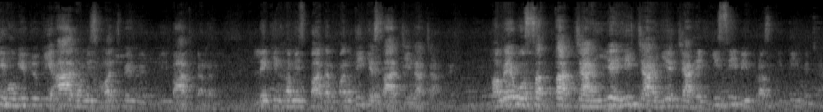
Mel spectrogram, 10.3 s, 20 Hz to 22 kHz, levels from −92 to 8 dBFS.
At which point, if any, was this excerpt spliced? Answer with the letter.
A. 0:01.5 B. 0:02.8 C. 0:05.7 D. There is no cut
D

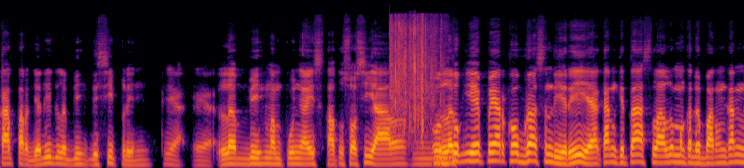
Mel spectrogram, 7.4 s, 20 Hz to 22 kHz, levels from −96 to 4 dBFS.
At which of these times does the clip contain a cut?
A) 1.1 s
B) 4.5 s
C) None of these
B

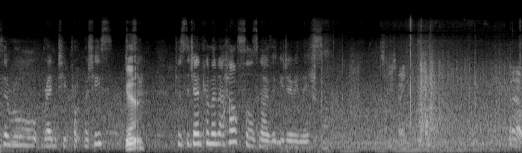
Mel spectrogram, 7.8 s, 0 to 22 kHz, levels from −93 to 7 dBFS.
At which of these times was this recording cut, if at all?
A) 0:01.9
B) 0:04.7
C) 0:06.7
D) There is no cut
B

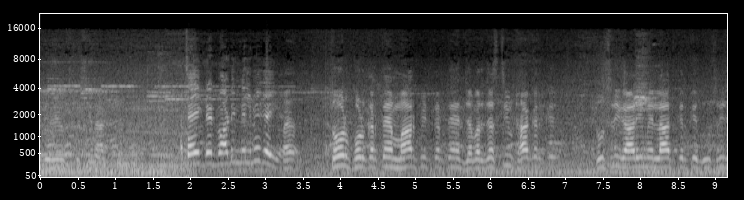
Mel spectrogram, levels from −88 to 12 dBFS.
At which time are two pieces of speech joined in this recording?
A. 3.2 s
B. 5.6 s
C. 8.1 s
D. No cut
A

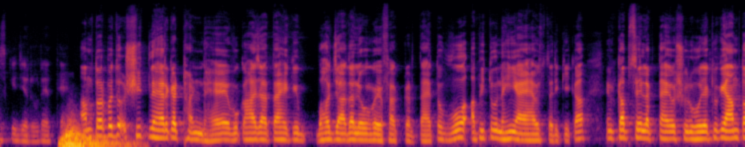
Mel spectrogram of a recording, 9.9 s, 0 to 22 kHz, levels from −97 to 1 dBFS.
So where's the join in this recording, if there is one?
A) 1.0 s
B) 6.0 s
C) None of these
A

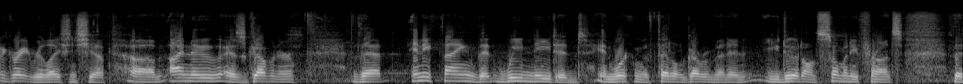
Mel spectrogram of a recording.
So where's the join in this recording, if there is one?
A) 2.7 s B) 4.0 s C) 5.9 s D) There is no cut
B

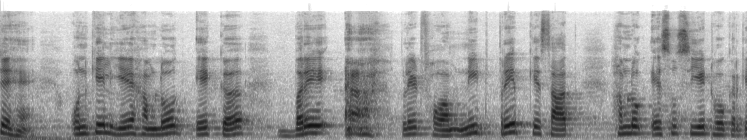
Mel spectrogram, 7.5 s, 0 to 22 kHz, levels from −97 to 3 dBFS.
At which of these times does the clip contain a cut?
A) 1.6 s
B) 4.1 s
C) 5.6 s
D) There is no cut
D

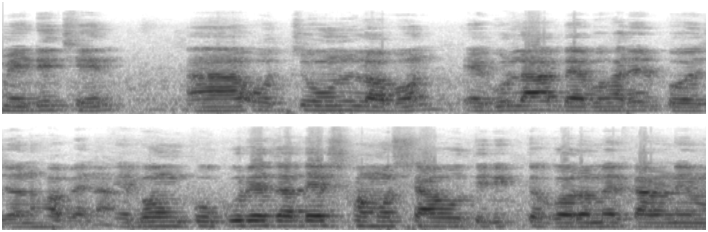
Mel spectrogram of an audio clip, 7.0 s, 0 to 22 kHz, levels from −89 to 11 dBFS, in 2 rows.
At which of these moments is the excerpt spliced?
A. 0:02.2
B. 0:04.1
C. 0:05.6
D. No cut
B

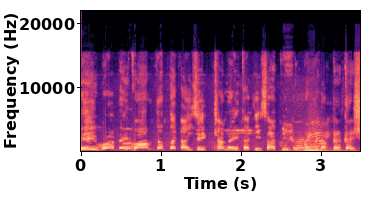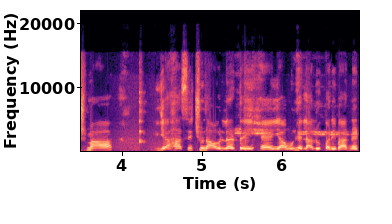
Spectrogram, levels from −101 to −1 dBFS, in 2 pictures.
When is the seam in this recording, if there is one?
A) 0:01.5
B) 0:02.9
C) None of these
B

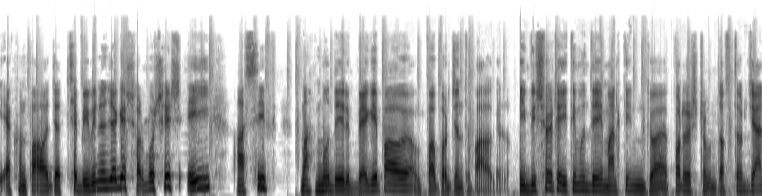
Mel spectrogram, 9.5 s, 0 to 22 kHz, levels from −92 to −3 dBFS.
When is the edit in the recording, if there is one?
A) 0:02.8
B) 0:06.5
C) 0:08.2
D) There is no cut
B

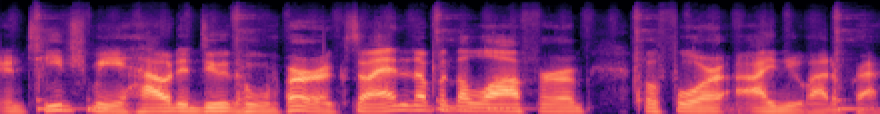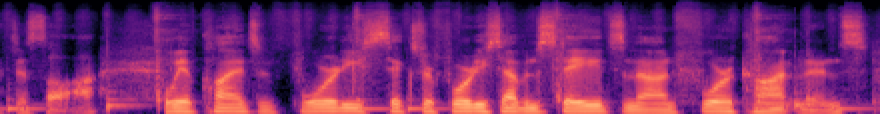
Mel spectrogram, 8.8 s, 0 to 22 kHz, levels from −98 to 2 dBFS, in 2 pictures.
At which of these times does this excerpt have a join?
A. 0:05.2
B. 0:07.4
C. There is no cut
A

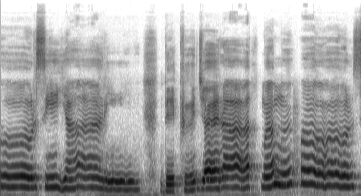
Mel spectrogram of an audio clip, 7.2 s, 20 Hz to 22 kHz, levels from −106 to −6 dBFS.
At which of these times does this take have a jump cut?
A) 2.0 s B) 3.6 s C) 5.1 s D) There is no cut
D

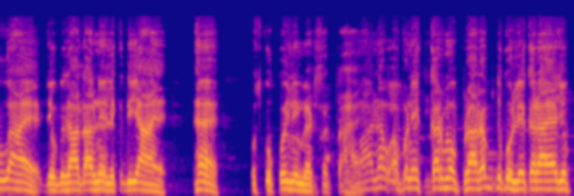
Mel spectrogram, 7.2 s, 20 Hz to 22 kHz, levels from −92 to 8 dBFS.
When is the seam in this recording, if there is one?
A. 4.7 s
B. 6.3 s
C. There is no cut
A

